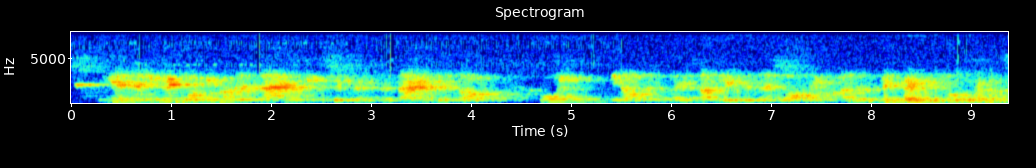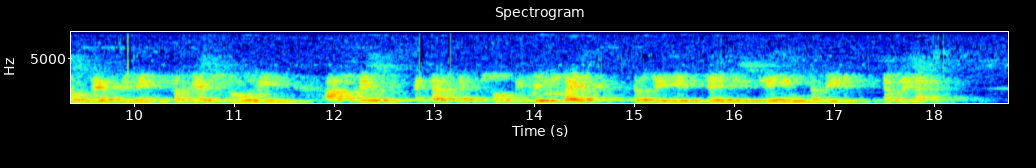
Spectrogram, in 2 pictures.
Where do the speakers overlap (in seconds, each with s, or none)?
none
